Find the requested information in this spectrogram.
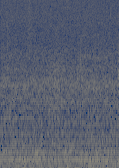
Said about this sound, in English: I'm sorry if you hear a lot of noise. It's the one train. I'm in New York.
